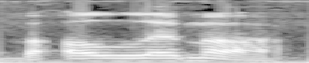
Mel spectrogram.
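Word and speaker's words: Ba'olama (בעלמא): The word Ba'olama, the lamed has a shivana, Ba'olama.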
